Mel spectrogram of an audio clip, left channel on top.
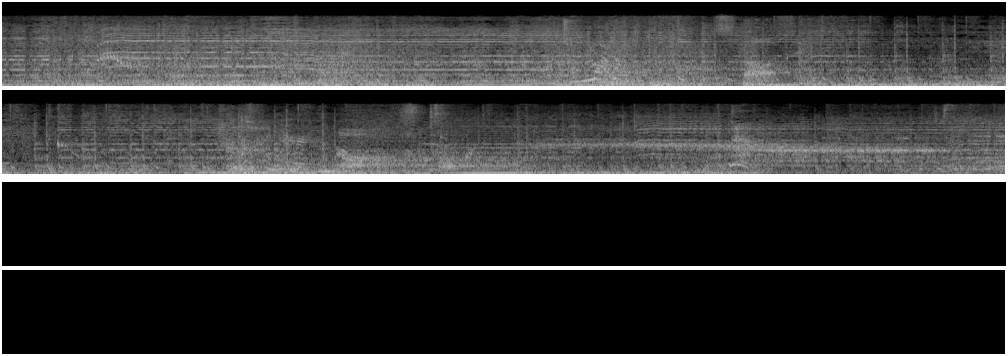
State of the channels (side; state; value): right; silent; 57 dB below the other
